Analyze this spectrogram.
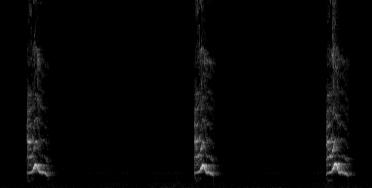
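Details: Pet lutino cockatiel roaming an upstairs bed at will, playing and chattering: three brief, grating squawks spaced roughly three seconds apart, each sharply peaked then dropping, over a near-silent indoor background.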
